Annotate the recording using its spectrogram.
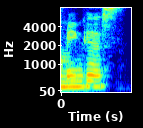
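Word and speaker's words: Menzies: But we um uh castle mingus. It's it's spelled menses, but they say mingus.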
